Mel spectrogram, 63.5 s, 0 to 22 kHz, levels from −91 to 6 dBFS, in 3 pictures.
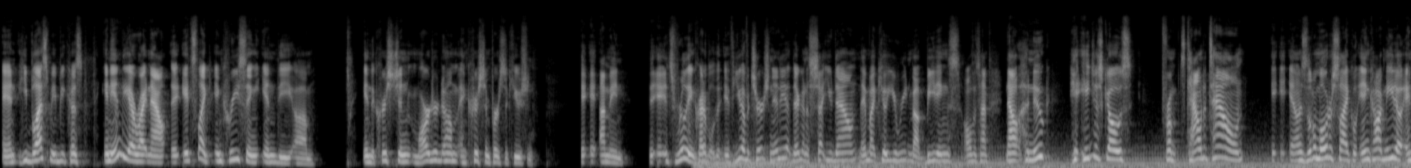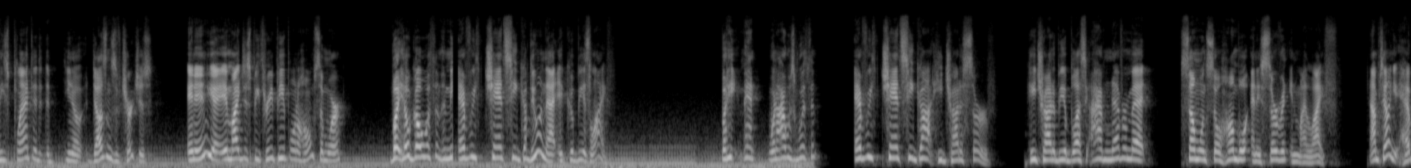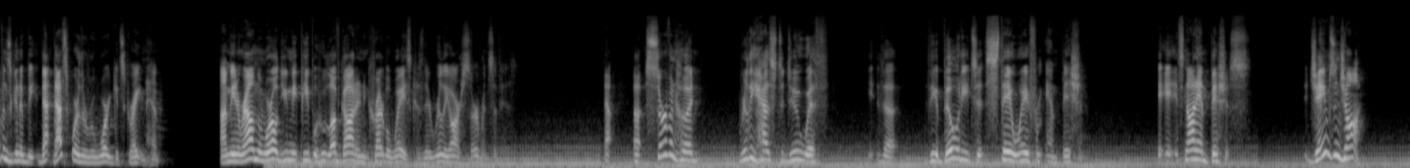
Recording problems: low rumble; faint; from 10 to 33 s and from 46 s on; 25 dB below the speech

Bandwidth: 14.5 kHz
